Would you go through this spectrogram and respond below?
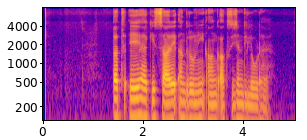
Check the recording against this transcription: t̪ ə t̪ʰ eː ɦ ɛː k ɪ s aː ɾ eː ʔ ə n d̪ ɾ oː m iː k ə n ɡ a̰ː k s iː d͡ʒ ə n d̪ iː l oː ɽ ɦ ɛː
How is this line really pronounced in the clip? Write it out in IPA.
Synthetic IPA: t̪ ə t̪ʰ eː ɦ ɛː k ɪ s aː ɾ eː ʔ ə n d̪ ɾ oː n iː ʔ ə ŋ ɡ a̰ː k s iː d͡ʒ ə n d̪ iː l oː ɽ ɦ ɛː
